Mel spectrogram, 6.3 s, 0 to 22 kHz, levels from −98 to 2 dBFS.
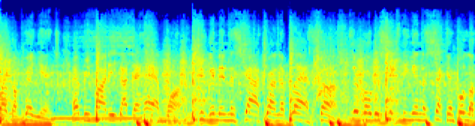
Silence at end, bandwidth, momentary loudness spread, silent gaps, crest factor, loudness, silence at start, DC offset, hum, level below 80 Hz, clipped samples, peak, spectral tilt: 0 s; 14.5 kHz; 6 LU; none; 16 dB; -18 LUFS; 0 s; under 0.1%; none; -24 dBFS; under 0.1%; 0 dBFS; -6 dB/octave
